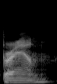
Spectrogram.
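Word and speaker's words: Braun: it should be brwn but I know it's pronounced Brown yeah I know but why I don't know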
